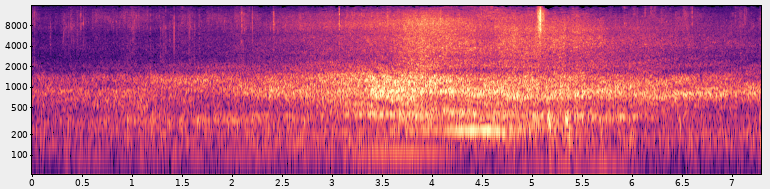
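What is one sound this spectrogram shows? A car drives past close by, swelling and fading.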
